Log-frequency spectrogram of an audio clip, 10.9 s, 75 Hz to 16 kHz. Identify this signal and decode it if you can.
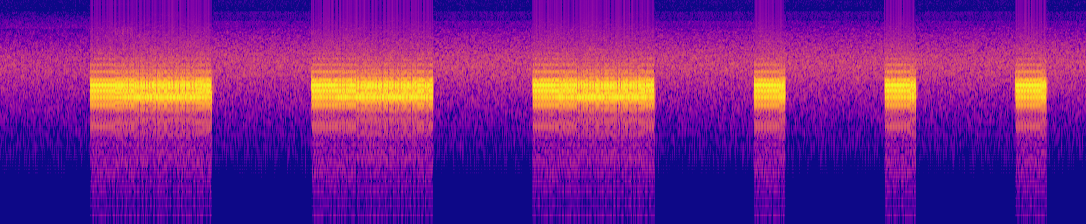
Emergency Alert System (SAME) tones (header bursts, then end-of-message bursts), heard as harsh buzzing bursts, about 520.83 baud.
